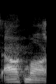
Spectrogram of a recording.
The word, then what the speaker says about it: Alkmaar: Alkmaar, I believe, the way it's pronounced. – It's Alkmaar. – So Alkmaar, sorry.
